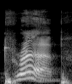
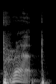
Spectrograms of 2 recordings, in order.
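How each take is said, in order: First: The word is said noticeably louder. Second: The word is said at a fairly soft volume.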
